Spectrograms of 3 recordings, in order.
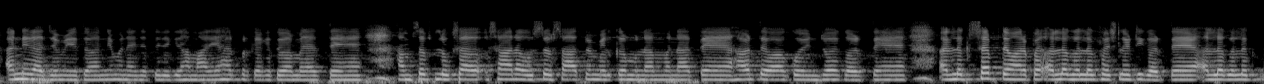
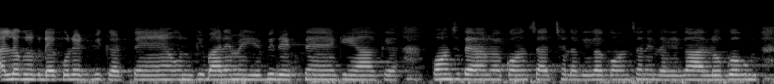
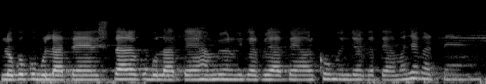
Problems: constant background noise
